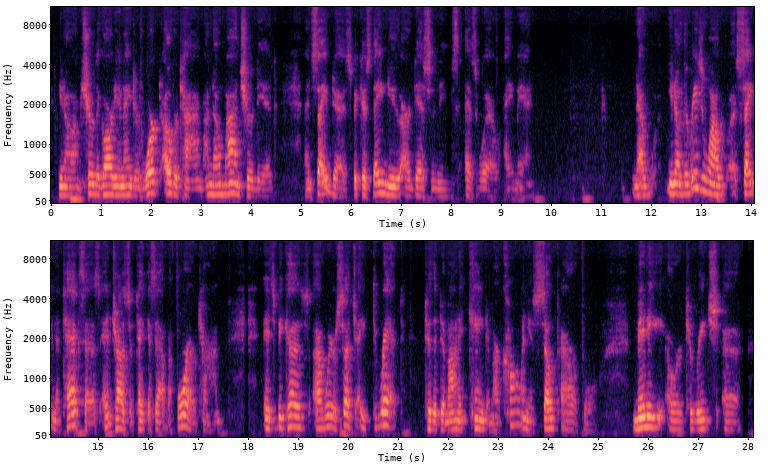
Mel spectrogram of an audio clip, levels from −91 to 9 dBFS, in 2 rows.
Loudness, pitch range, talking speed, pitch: -19 LUFS, 130-165 Hz, 135 wpm, 145 Hz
